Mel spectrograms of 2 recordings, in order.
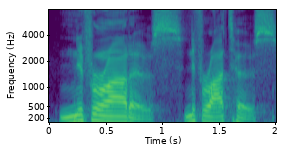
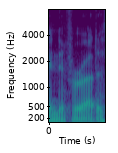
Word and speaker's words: Niforatos: This is Niforatos. How would you pronounce it specifically? You just say Niforatos.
